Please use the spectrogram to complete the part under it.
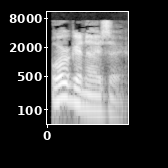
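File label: "organiser", British English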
